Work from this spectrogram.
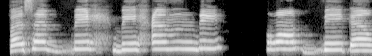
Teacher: اس word میں 2 ہا ہیں، فَسَبِّحْ اور 1 ہا بِحَمْدِ اس کا ہے، دونوں ہا درمیان والے حلق سے پروناؤنس ہوں گے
